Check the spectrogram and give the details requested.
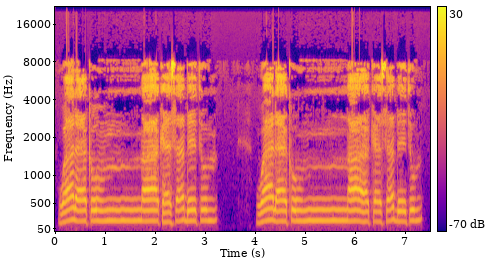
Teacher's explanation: ከቀጣዩ ሚም ጋር ጨፈለቅናት ካፍንጫችንም ድምጽ አወጣን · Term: ኢድጋም ሙተማሲለይን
